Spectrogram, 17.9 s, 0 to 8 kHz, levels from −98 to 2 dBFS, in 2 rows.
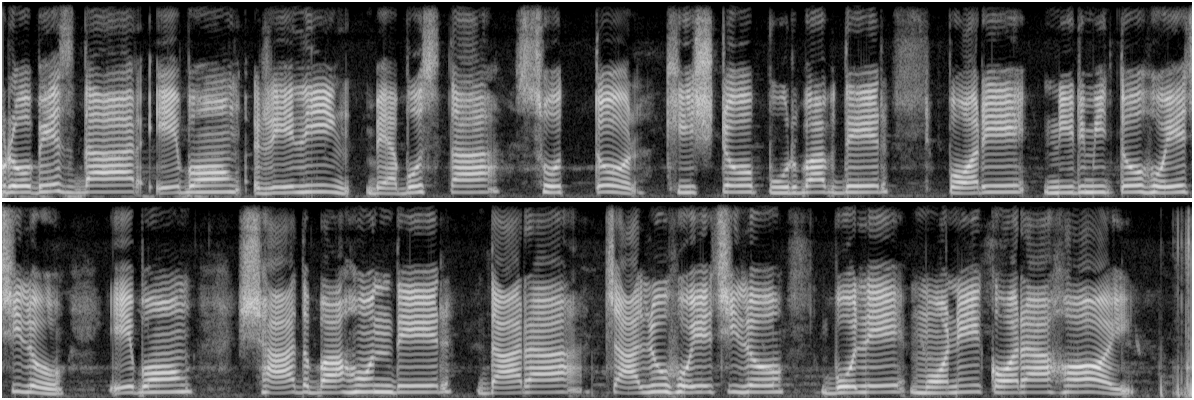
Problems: constant background noise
